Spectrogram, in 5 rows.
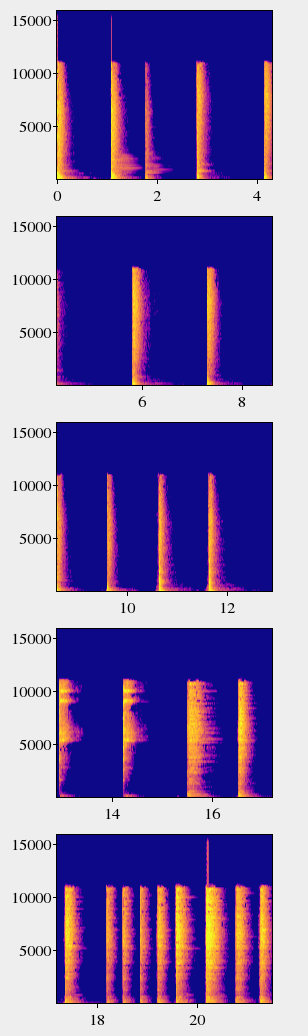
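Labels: A loud, fast snare drum is playing. 0.0 - 0.2
A loud, fast snare drum is playing. 1.0 - 1.3
A quiet, fast snare drum is ringing. 1.8 - 1.9
A loud, fast snare drum is playing. 2.7 - 3.0
A loud, fast snare drum is playing. 4.1 - 4.3
A loud, fast snare drum is playing. 5.8 - 6.0
A loud, fast snare drum is playing. 7.3 - 7.6
A loud, fast snare drum is playing. 8.5 - 8.8
A loud, dull, and fast snare drum sound. 9.5 - 9.7
A loud, dull, and fast snare drum sound. 10.6 - 10.8
A loud, dull, and fast snare drum sound. 11.6 - 11.8
Loud, fast, ringing drum percussion. 12.9 - 13.2
Loud, fast, ringing drum percussion. 14.2 - 14.5
A loud, rhythmic, and gradually increasing repetitive sound of a hi-hat drum. 15.5 - 21.5

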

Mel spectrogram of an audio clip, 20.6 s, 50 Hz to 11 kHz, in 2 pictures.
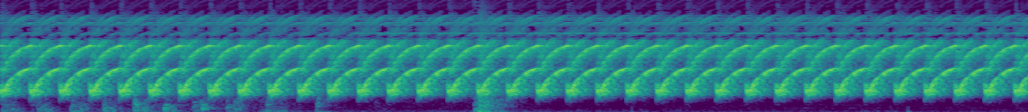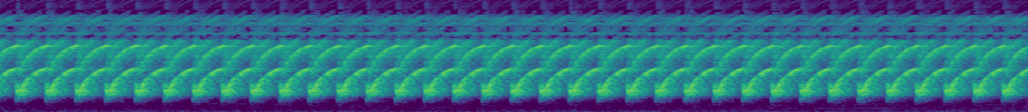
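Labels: An alarm is sounding rhythmically. 0.0 - 20.6

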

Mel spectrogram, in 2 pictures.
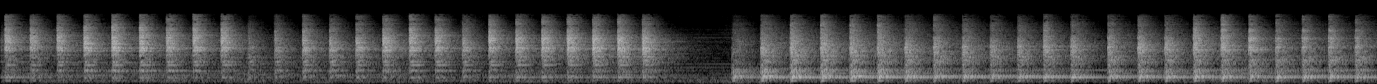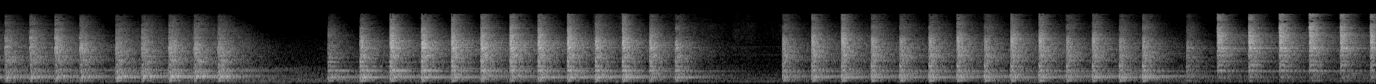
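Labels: Hammering on a metal object. 0.0 - 6.9
Hammering on a metal surface. 0.0 - 6.9
Hammering on an object consistently. 6.9 - 16.8
Consistent hammering on an object with one pause. 16.9 - 25.4
Hammering on an object producing a high-pitched sound. 25.5 - 27.5

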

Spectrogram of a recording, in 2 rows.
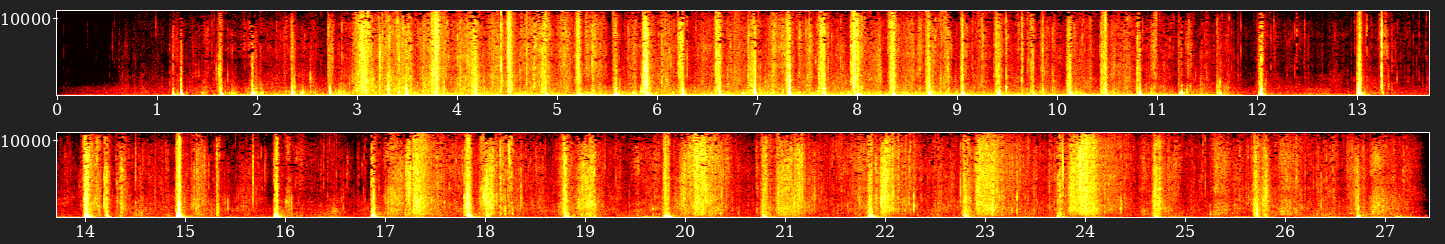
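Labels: Boots running outdoors. 1.0 - 12.3
Leaves are being crushed by boots outdoors. 4.8 - 12.1
Boots jumping on leaves outdoors. 13.0 - 27.4

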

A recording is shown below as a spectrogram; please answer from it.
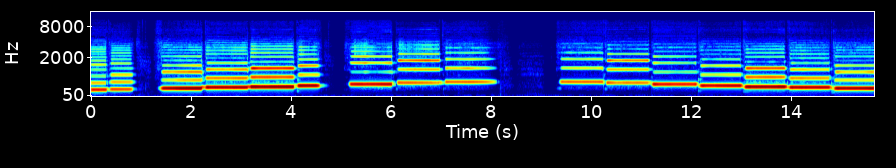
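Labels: Two trumpets play ascending notes to begin. 0.0 - 0.9
A trumpet plays successive tones ascending the musical scale. 1.4 - 4.6
A trumpet plays successive tones ascending the musical scale. 5.2 - 8.2
Trumpet playing tone by tone descending the musical scale as practice. 9.4 - 15.7

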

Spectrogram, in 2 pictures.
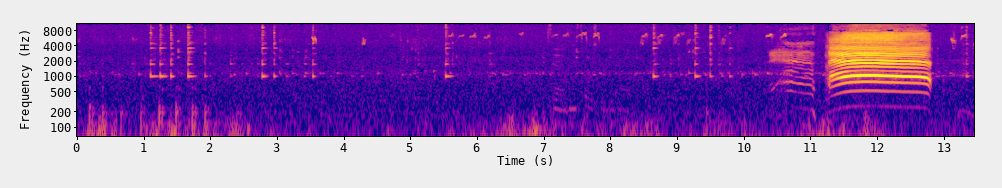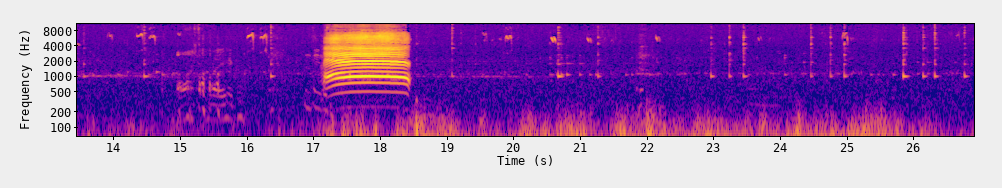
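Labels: A continuous muffled sound of rushing water in the distance. 0.0 - 26.9
Birds chirp continuously in the distance outdoors. 0.0 - 26.9
A bell jingles repeatedly with short pauses. 0.8 - 3.9
A bell jingles once and fades quietly. 5.4 - 6.1
People talking with muffled voices in nature. 6.7 - 8.9
A bell jingles repeatedly with short pauses. 9.1 - 10.3
A person imitates a sheep bleat once, muffled in the distance. 10.3 - 11.3
A sheep bleats loudly once. 11.3 - 12.9
A bell jingles twice, slightly muffled. 13.5 - 14.9
People talking muffled in nature. 15.0 - 17.0
A sheep bleats loudly once with a slight echo. 17.2 - 20.7
A bell jingles repeatedly with occasional pauses. 18.9 - 26.9
A person loudly exhales. 21.5 - 22.8

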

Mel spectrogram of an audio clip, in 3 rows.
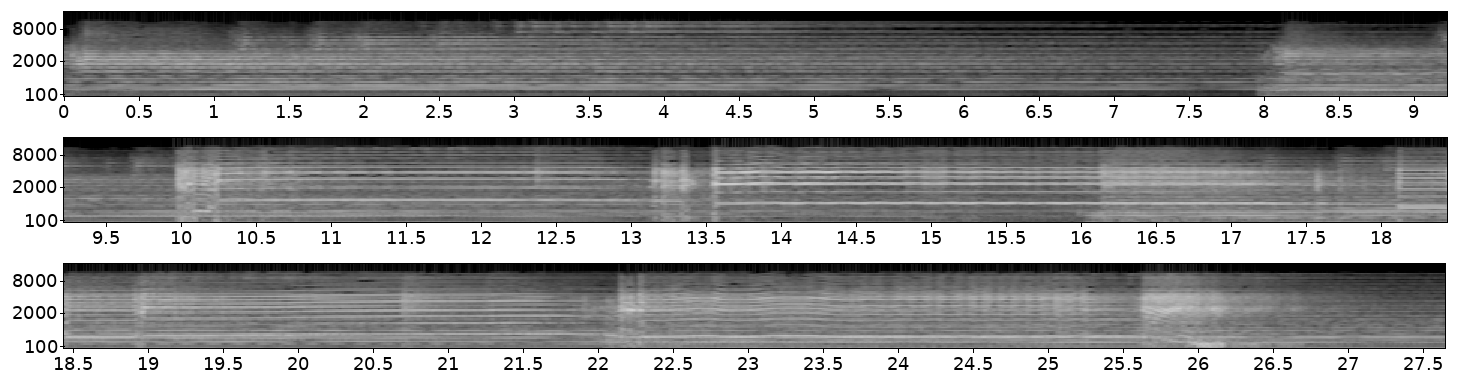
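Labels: A loud electric guitar solo is being played. 0.0 - 27.6

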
